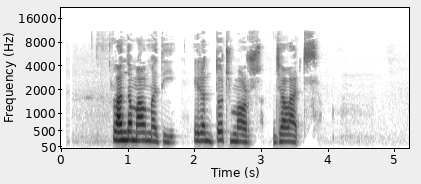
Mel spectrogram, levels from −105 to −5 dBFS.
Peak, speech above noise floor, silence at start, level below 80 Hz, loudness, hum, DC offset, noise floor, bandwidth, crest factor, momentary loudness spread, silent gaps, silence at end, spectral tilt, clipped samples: -4 dBFS; 58 dB; 0.8 s; -80 dBFS; -25 LUFS; none; under 0.1%; -83 dBFS; 11 kHz; 24 dB; 20 LU; none; 1.4 s; -5 dB/octave; under 0.1%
